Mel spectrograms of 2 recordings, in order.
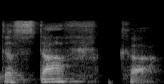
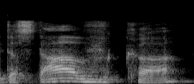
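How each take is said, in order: First: The middle consonant is a voiceless 'f' sound. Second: The middle consonant is a voiced 'v' sound. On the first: The speaker calls it right. "they say dostavka" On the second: The speaker calls it wrong. "they don't say dostavka"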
